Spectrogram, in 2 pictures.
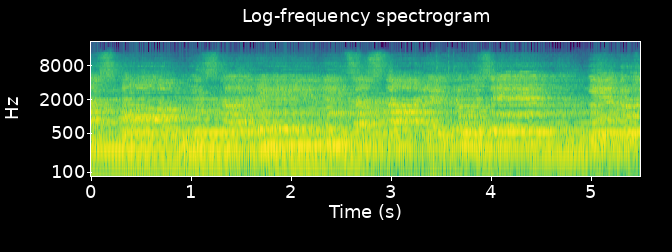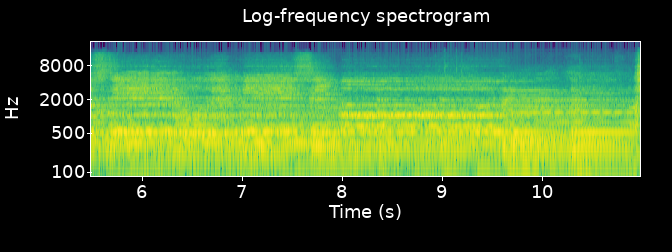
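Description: Large girls' choir singing in several parts, held notes shifting pitch every second or so, with crisp sung consonants.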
